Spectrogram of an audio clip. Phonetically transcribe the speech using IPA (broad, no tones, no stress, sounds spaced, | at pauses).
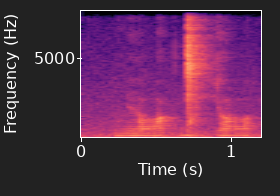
l i lˠ ɐ k ɡ͡ǀ i ç ə lˠ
